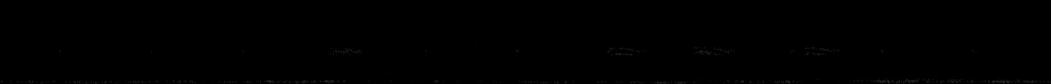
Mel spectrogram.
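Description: Near silence: faint, regular ticking, about two ticks a second, with a few faint short calls in the background, four of them in the second half.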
